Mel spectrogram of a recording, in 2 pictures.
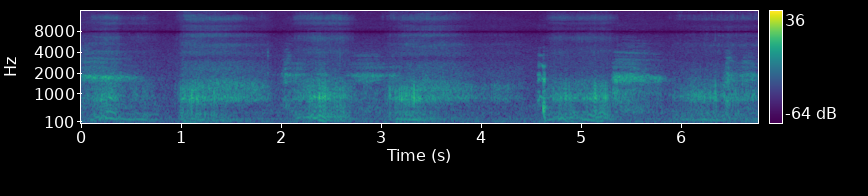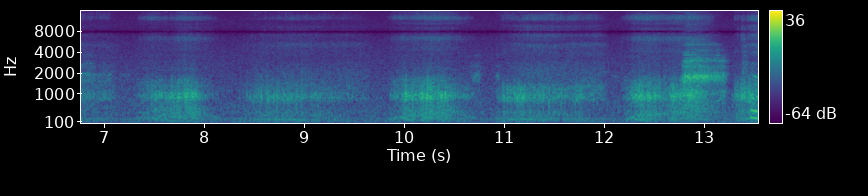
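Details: Girl in a deep sleep after a good meal, snoring: regular, rattling snores rising and falling with each breath, some with a softer second snort, repeating steadily.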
